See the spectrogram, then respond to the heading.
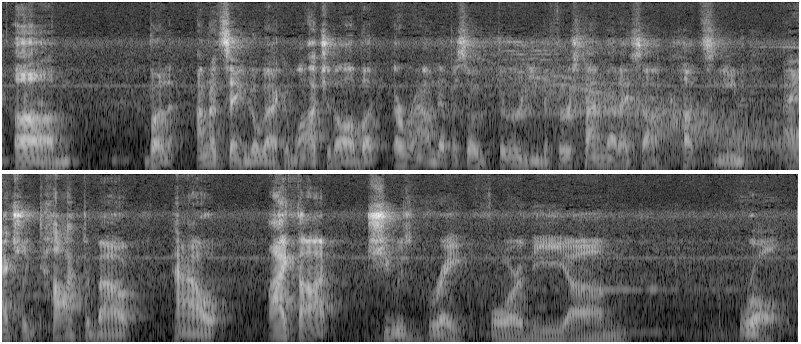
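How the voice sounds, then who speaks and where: Fairly low in pitch, a man talks with lively intonation and long, frequent pauses. Audible room echo and noticeable background noise surround him. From Minnesota, US Midwest. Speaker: gaming video creator. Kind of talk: let's play commentary. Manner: fast.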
